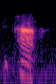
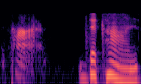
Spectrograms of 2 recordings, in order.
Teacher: So for Dukana, we would pronounce it like that, Dukana. But it's actually Dukan, so you don't pronounce that last A. · Shown in: second take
